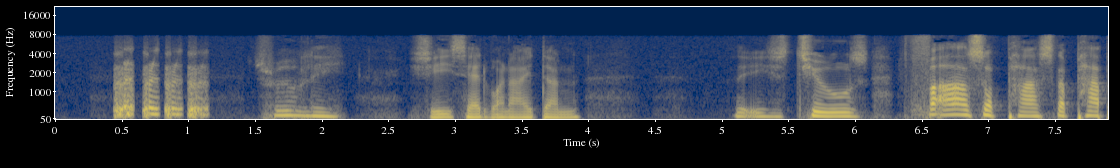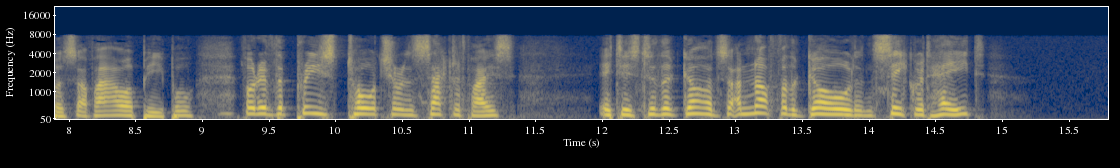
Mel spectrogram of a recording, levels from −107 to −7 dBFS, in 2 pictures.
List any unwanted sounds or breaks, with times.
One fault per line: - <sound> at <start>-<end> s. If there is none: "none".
- laugh at 0.4-1.2 s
